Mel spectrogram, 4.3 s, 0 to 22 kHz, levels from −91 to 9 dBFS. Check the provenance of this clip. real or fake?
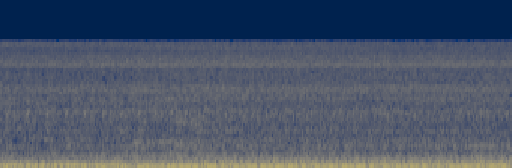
real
